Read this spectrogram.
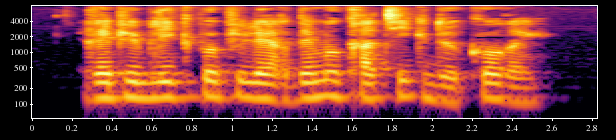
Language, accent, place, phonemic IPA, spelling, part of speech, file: French, France, Paris, /ʁe.py.blik pɔ.py.lɛʁ de.mɔ.kʁa.tik də kɔ.ʁe/, République populaire démocratique de Corée, proper noun, LL-Q150 (fra)-République populaire démocratique de Corée.wav
- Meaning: Democratic People's Republic of Korea (official name of North Korea: a country in East Asia)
